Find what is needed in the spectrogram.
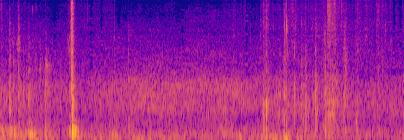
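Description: Handling and movement noise at a truck door: one sharp click about three-quarters of a second in, then faint rustling and a few small clicks near the end.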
